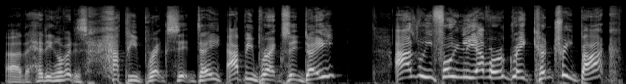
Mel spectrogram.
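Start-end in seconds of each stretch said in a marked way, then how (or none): 2.3-6.2 high, put-on Norfolk poster voice; mock Norfolk accent. Comedian reading out a Brexit poster, high mock Norfolk accent. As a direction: read it in a deliberately wrong Norfolk accent. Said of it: "I know that's not how they talk".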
